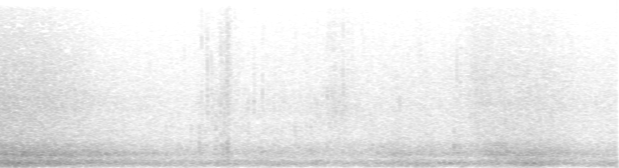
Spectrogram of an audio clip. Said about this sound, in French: À chaque pas, vos pieds s'enfoncent un peu plus dans le sable humide. Et les petites vagues viennent baigner vos pieds et vos chevilles.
